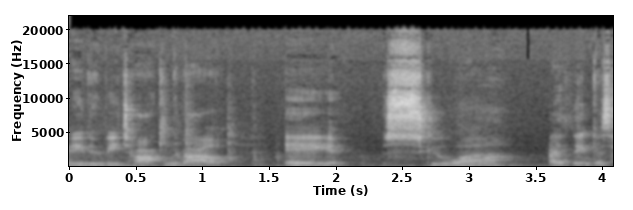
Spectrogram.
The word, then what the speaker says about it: skua: Like, when I say Seahawk, I could either be talking about a skua, I think is how you say it, or an osprey.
